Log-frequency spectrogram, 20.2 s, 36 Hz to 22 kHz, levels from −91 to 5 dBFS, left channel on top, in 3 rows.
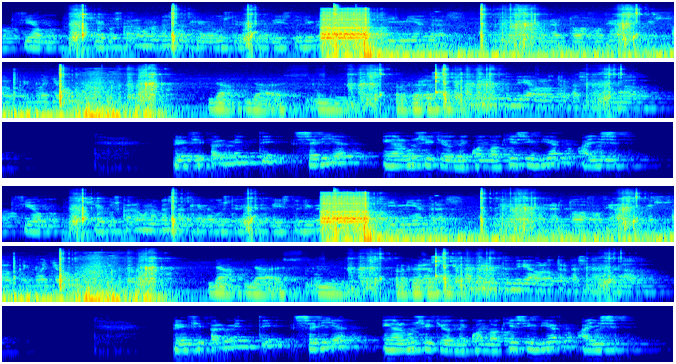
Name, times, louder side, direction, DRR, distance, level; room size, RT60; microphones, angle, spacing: voice 1, 0.0-3.5 3.8-4.6 5.0-7.9 10.9-13.2 14.4-14.8 15.2-16.9 17.3-19.6, right 1 dB, 35° right, 2 dB, 7.0 m, -50 dB
sound 1, 0.7-1.3 1.7-2.7 3.0-3.9 4.3-5.5 5.9-6.5 7.2-9.3 9.6-13.1, left 4 dB, 20° left, 1.0 m, -36 dB
sound 2, 3.2-8.3, equal, 5° right, 0.9 m, -30 dB
voice 2, 8.8-10.3 10.7-11.2, equal, 70° right, 2 dB, 3.2 m, -46 dB
27.5 x 21.5 x 4.7 m, 0.81 s
head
